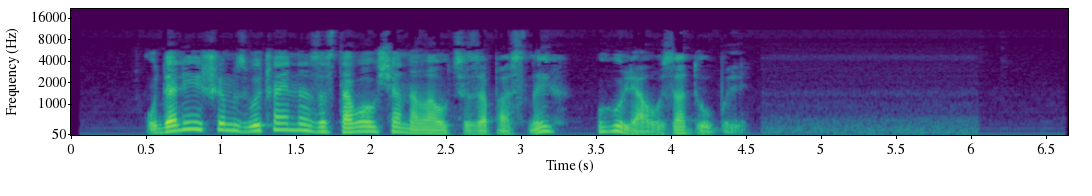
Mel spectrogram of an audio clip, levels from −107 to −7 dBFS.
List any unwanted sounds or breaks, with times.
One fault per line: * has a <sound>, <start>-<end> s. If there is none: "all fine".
all fine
